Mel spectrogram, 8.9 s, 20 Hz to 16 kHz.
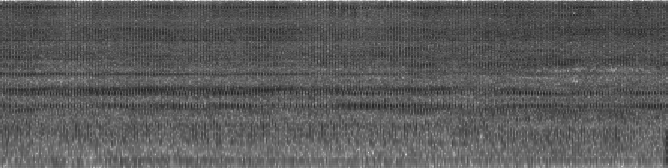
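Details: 2008 VW Passat 2.0 TSI at idle: steady sharp top-end ticking about twice a second, started a few days ago; not from tensioner, water pump or new oil pump; source undetermined.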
